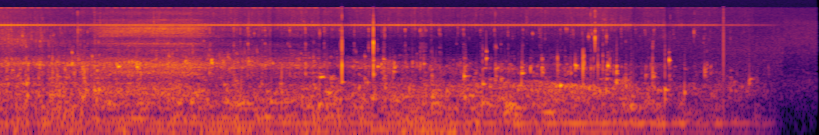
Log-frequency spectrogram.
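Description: Underwater sound of a scuba diver's exhaled air bubbles, a loud, low gurgling noise with scattered sharp clicks. It cuts off suddenly near the end.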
